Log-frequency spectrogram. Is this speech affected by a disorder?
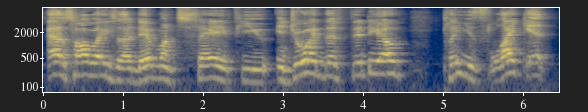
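Yes: brain injury.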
